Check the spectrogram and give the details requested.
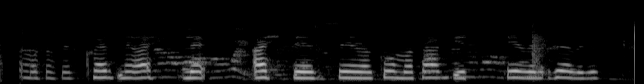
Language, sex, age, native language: Icelandic, female, 11, Icelandic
